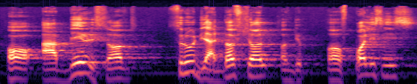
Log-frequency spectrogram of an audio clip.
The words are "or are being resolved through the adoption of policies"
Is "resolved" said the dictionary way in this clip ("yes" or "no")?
no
